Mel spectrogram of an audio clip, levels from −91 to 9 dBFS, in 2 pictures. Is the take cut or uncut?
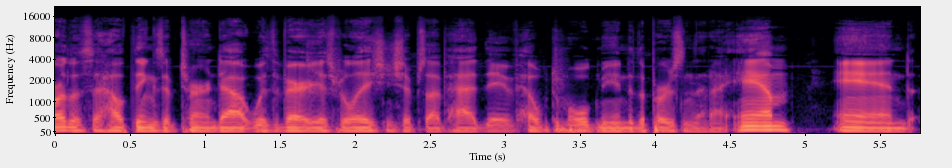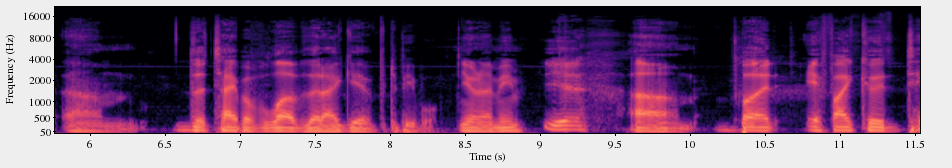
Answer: uncut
